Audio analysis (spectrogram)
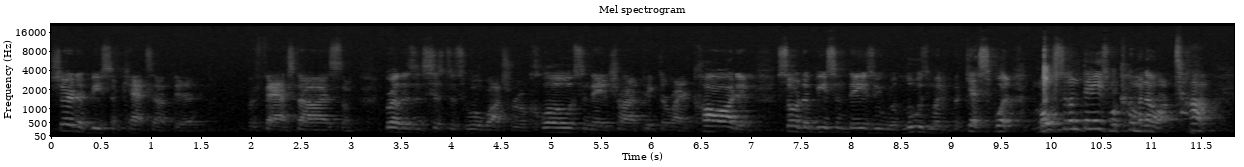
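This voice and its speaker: A man performing an eager, scheming hustler in a theatrical monologue, talking persuasive, excited street talk. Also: on the high side, brisk, noisy background, natural voice. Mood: scheming, dreamy. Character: eager, scheming, smooth-talking hustler pitching his brother. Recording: echoey room from distant mic.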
